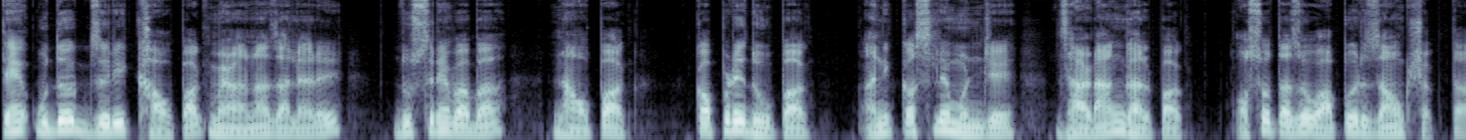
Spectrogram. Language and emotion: Goan Konkani, neutral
